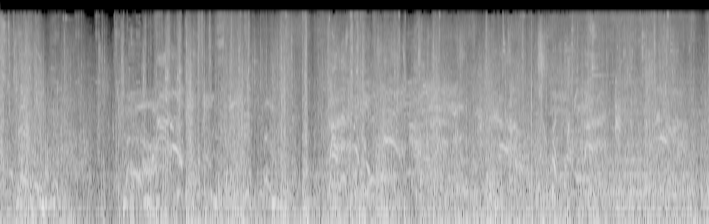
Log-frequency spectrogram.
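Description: Explosions thud.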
